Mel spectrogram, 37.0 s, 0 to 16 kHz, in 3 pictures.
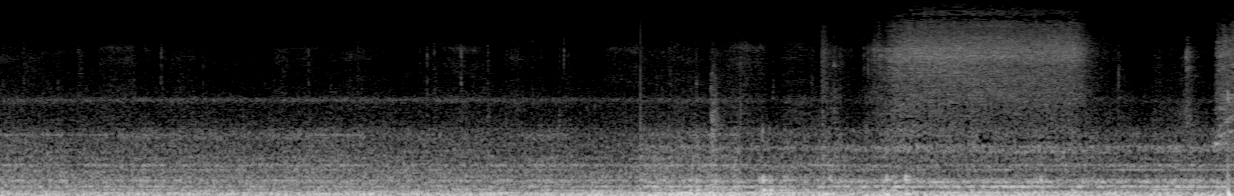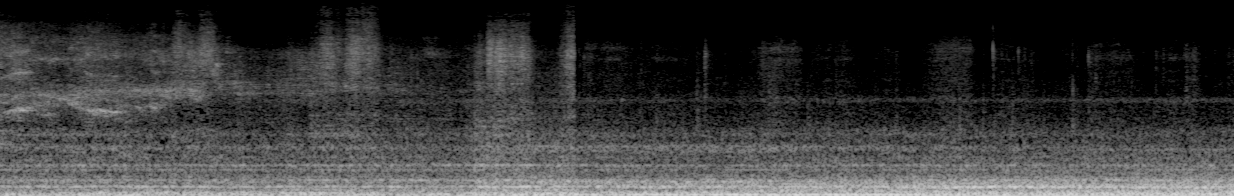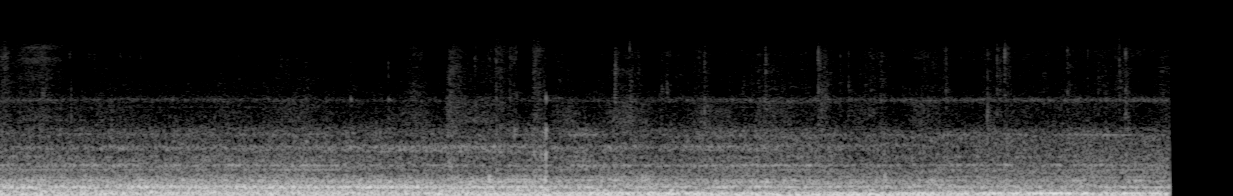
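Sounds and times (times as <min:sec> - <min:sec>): ship machinery rumble and hum: 0:00.0 - 0:36.4.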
